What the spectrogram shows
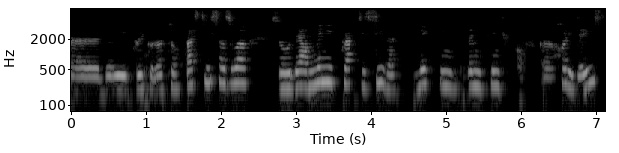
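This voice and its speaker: With a strong southern French accent, a woman speaks at a moderate pace in a fairly high pitch with lively intonation. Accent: South of France accent, strong. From southern France (Marseille, Provence). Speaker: guest speaker on Provence. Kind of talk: interview conversation. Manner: hesitant, many fillers.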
